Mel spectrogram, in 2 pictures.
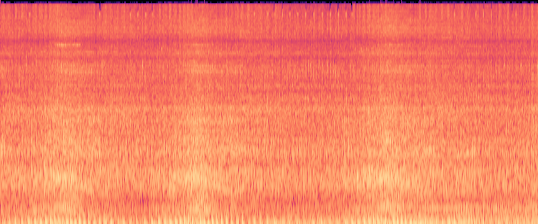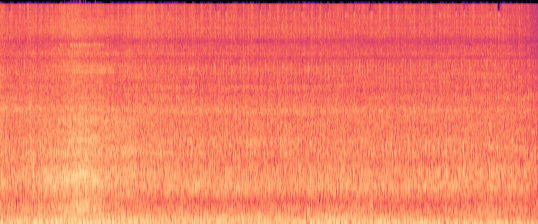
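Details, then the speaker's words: Automatic scooter at idle: steady idle with a rubbing friction hiss that swells every couple of seconds. A CVT fault is suspected in the rollers, roller housing, clutch shoes or rear pulley; not confirmed. "Di sini dari suaranya bisa kita dengar ya. Ada suara gesekan ya. Ada yang masalah dari suaranya."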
